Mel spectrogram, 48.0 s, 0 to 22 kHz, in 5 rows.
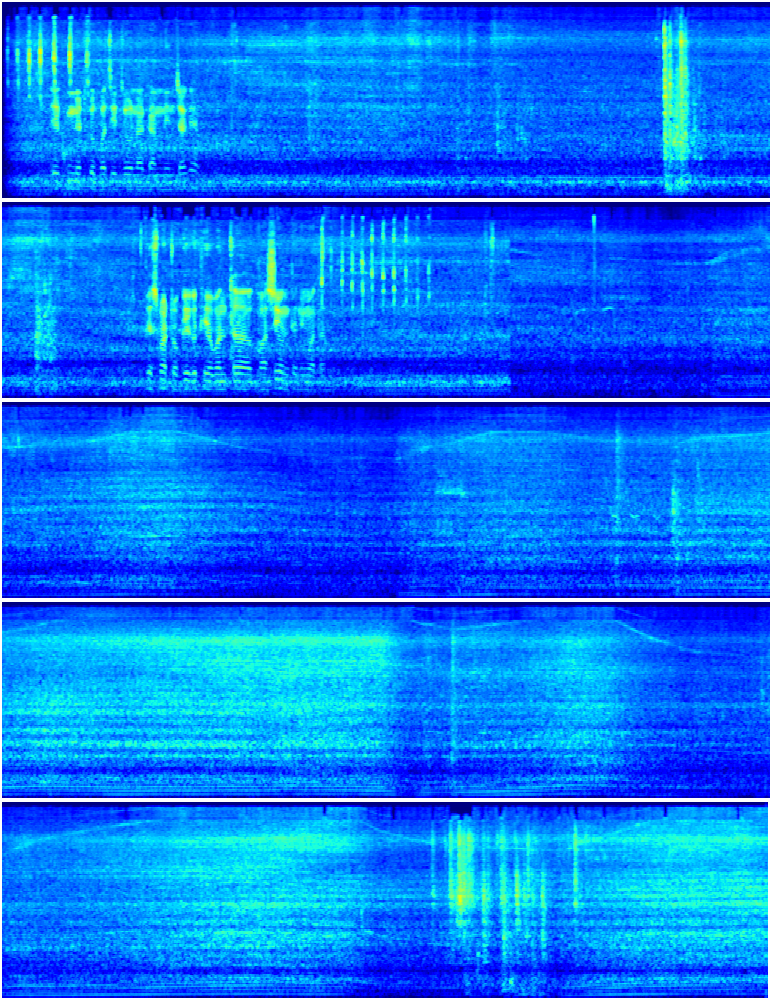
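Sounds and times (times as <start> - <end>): diesel engine revving: 0.1 - 16.8, 17.7 - 47.9.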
